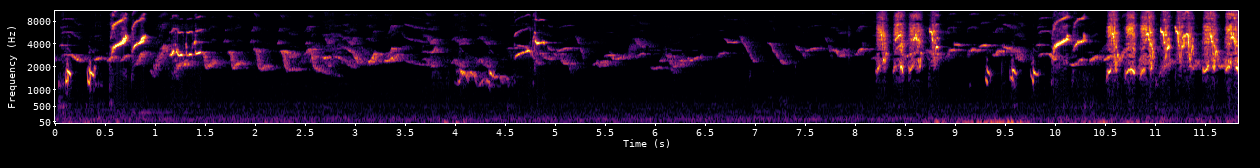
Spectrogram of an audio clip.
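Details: Oriental magpie-robin performing with an open tail to agitate an opponent, delivering a long varied run of quick chirps, slurred whistles and mimicking twitters, broken by two stretches of loud rapid harsh rasping notes.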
